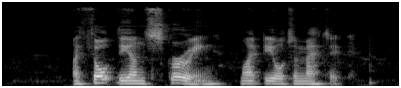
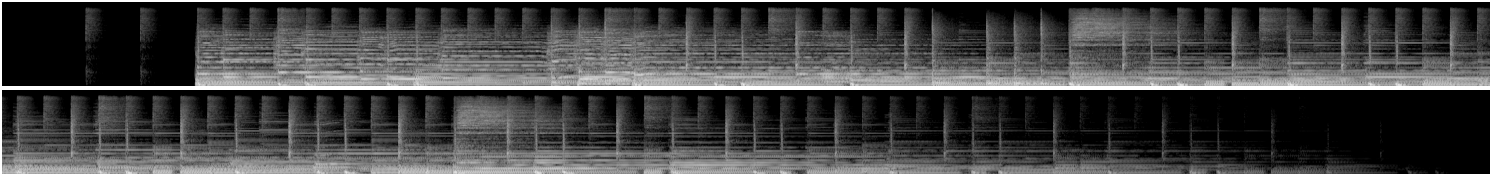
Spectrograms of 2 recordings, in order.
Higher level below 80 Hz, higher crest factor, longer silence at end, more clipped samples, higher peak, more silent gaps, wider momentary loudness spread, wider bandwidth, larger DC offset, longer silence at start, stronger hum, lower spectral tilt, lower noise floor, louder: second, -56 dBFS vs -24 dBFS; about the same, 18 dB vs 16 dB; second, 0.3 s vs 2.65 s; neither; about the same, -2 dBFS vs -2 dBFS; neither; about the same, 12 LU vs 11 LU; about the same, 17 kHz vs 17 kHz; neither; second, 0.7 s vs 0.85 s; neither; about the same, -6 dB/octave vs -5.5 dB/octave; second, -61 dBFS vs -71 dBFS; about the same, -20 LUFS vs -18 LUFS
